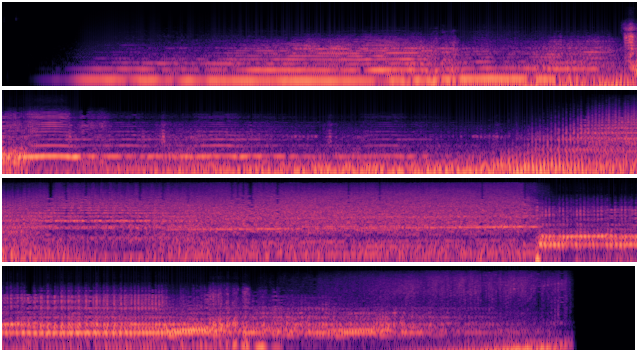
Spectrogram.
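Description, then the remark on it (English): A Thargoid alien sound effect: loud, eerie layered droning tones with a sharp hit, then a bright, rushing, warbling swell, settling back into a deep humming harmonic drone. No one speaks. “So I'm gonna go ahead and play the Thargoid sound since I have one”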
